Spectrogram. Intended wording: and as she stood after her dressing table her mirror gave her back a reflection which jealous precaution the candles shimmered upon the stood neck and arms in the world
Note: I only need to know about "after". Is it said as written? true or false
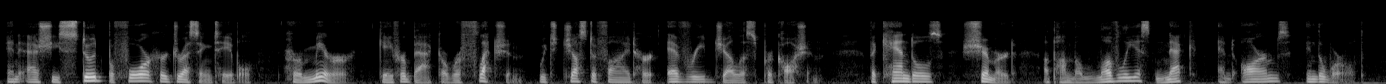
false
